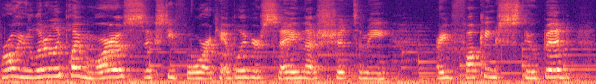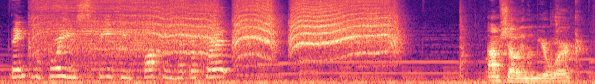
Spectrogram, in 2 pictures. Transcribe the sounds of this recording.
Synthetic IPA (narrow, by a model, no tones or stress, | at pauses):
b̥ɹoʊjɨlɪɾə˞l̩ˠipʰl̥eɪmɑɹoʊsɪkstifɔɹaɪkʰæ̃nb̥əlivjə˞seɪɪ̃ŋðɨtʃɪtʰɨmi | ə˞jɨfʌkɪ̃ŋstʉpɪd̚ | θæ̃ŋksb̥əfɔɹjɨspikjɨfʌkɪ̃ŋɦɪpəkʰɹɪt̚ | ʔãɪ̃mʃoʊɪ̃ŋðə̃mjə˞wɜ˞k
